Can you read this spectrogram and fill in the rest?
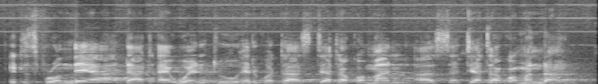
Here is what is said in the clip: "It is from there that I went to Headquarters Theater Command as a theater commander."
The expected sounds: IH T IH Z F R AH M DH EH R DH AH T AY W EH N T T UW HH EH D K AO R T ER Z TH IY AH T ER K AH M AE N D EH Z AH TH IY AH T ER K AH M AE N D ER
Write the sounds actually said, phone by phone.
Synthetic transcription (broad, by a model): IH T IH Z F R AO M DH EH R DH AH T AY W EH N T T UW HH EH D K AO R T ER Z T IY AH T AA K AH M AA N AA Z AH T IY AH T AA K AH M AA N D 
